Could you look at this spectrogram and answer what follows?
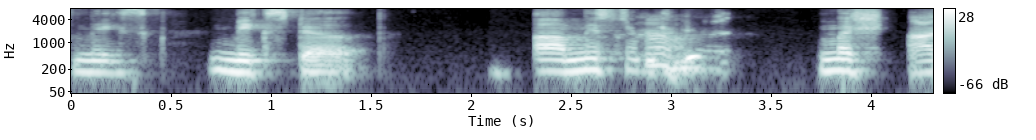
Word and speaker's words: Mychael: And he told me earlier how to pronounce then is it My- Mychael? It's Mychael.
